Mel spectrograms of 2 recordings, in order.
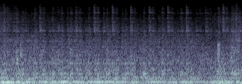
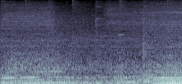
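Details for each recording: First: Classic car idling out of gear after a road test; a steady low drone with a faint rhythmic, trumpet-like pulse, not a rattle and no vibration through the gear stick; source unidentified, possibly an axle. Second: Customer's car on a road test after restoration work: even, steady engine note under light throttle, rising smoothly with no knocks or misses. The car ran quite well with no problems.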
